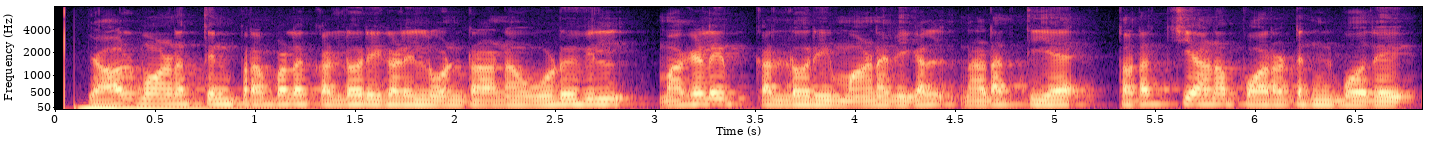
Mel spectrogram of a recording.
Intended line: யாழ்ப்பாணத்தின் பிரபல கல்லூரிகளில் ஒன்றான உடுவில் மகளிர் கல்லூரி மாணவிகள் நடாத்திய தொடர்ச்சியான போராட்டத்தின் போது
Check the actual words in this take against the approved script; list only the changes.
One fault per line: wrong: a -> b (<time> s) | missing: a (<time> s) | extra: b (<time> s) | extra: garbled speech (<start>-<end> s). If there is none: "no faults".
no faults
